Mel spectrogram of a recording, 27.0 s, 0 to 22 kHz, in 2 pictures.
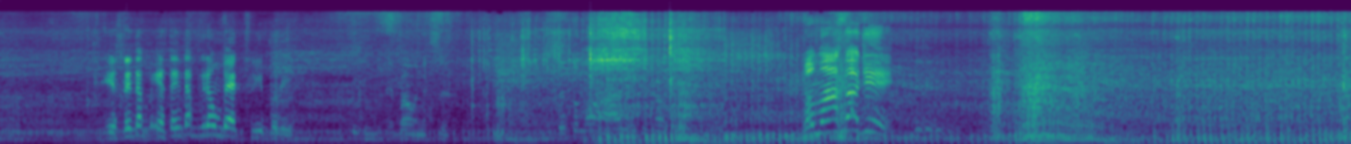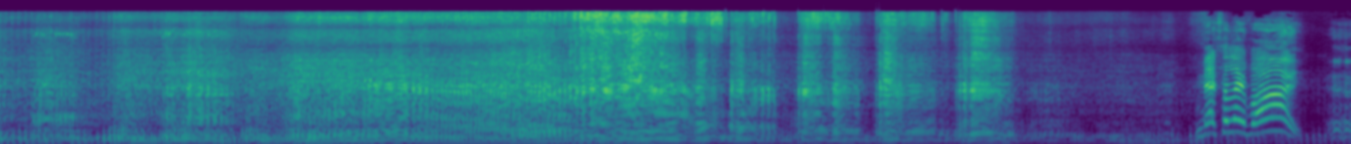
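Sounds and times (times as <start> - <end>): dirt bike engine revving: 0.0 - 27.0
sharp clattering knocks: 4.6 - 7.3.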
